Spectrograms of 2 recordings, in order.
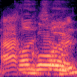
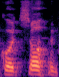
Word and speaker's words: colchón: Colchon. Colchón. Yeah, I missed the L. Sorry, so colchon, not cochon.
